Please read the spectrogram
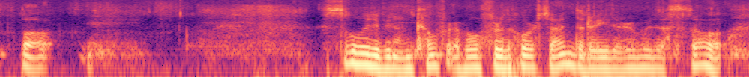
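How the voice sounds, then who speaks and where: At a very fast pace, a somewhat breathy, dark, mellow voice with a Scottish accent keeps a fairly even intonation. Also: man, medium pitch for a man. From Scotland. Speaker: vlogger. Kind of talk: casual vlog monologue while walking. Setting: outdoors, walking a trail. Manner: hesitant, many fillers.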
